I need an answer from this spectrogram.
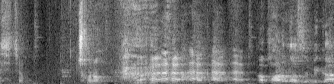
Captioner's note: heh heh heh heh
